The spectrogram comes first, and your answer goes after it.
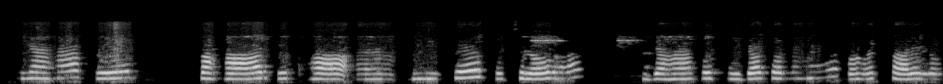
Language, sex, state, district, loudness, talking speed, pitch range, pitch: Hindi, female, Bihar, Sitamarhi, -18 LUFS, 100 wpm, 250-280 Hz, 265 Hz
